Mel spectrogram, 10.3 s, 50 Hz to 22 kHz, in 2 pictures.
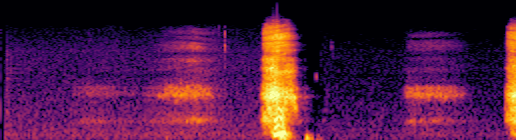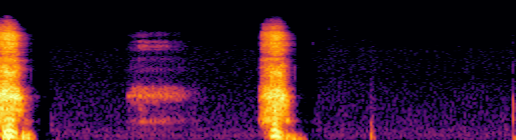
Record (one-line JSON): {"exhalation_length": "10.3 s", "exhalation_amplitude": 28428, "exhalation_signal_mean_std_ratio": 0.21, "survey_phase": "beta (2021-08-13 to 2022-03-07)", "age": "45-64", "gender": "Female", "wearing_mask": "No", "symptom_runny_or_blocked_nose": true, "symptom_fatigue": true, "symptom_other": true, "symptom_onset": "3 days", "smoker_status": "Ex-smoker", "respiratory_condition_asthma": false, "respiratory_condition_other": false, "recruitment_source": "Test and Trace", "submission_delay": "2 days", "covid_test_result": "Positive", "covid_test_method": "RT-qPCR", "covid_ct_value": 21.3, "covid_ct_gene": "N gene", "covid_ct_mean": 21.6, "covid_viral_load": "80000 copies/ml", "covid_viral_load_category": "Low viral load (10K-1M copies/ml)"}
